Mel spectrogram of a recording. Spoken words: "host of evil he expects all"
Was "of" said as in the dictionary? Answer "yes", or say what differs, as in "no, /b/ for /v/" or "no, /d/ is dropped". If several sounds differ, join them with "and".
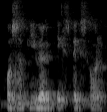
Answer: no, /p/ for /v/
